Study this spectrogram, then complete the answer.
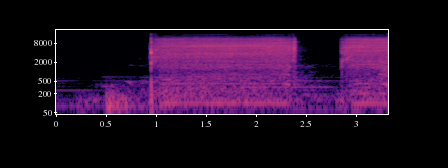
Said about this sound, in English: But if I had any hope of being able to get these screws into the wall, I needed to bring some extra power with me. I needed a drill.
